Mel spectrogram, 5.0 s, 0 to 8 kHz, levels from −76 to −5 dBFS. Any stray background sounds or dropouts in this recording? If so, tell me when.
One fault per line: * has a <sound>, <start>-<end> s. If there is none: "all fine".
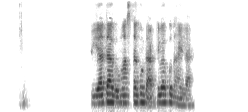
all fine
